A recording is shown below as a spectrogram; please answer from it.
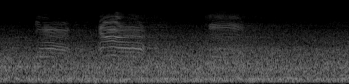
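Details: Juvenile American crows, large enough to feed themselves yet still fed by their parents, give three short, harsh, nasal begging calls spaced about a second apart over a steady background hiss.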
